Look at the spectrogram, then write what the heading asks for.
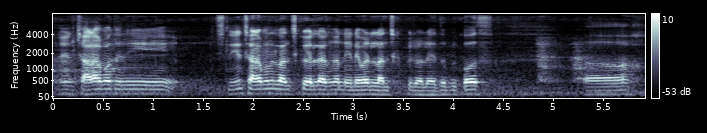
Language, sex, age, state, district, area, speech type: Telugu, male, 18-30, Telangana, Vikarabad, urban, spontaneous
